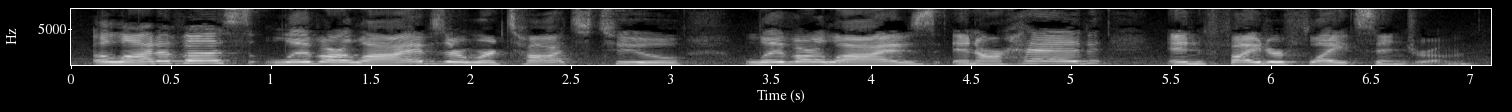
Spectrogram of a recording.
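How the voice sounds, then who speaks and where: A young woman casually teaching about spirituality to her channel viewers, upbeat and often laughing as she talks. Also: fairly high pitch. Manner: warm, giggly, upbeat with frequent laughter.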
